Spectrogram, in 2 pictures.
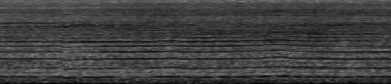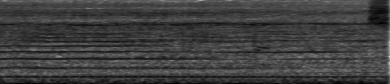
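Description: A drone hovers and comes in to land, its loud, close, steady high-pitched rotor whine droning on unbroken with no voices.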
